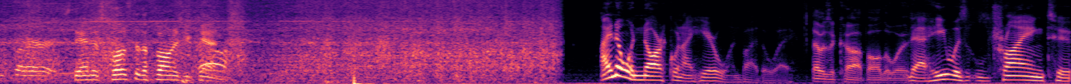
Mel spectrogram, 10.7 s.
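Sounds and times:
hand dryer running: 0.0 - 5.7
speech: 0.8 - 2.5, 6.0 - 10.7.

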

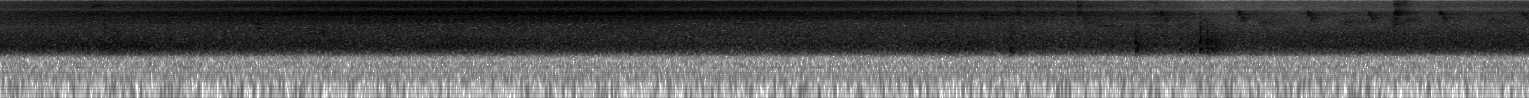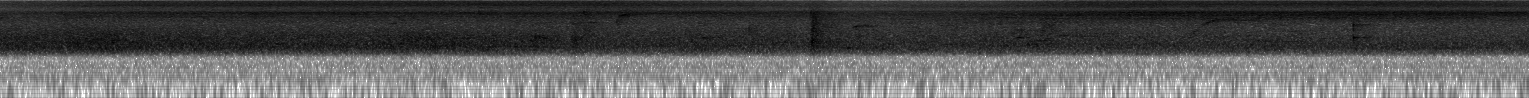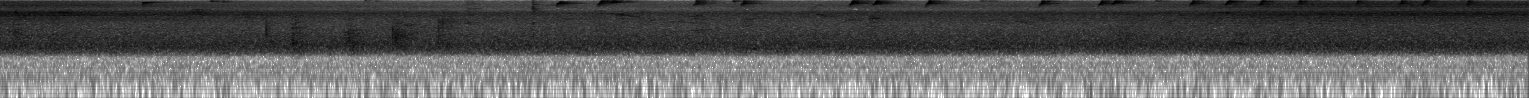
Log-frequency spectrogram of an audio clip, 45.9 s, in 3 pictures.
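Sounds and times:
cicadas droning: 0.0 - 45.8
faint chirps: 0.1 - 45.8.

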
